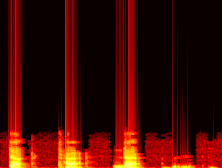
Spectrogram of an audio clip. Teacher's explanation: tip of the tongue slightly curved backwards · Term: cerebral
